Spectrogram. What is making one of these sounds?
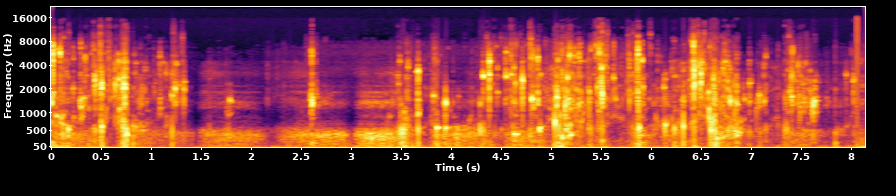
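Air bubbles rise and crackle underwater.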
